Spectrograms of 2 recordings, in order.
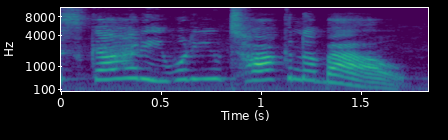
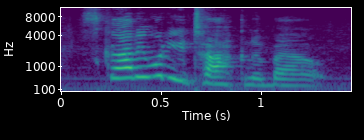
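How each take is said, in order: First: Incredulous. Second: Said in the usual way. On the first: Real, not acted. Speaker reacting to Scotty, high and incredulous. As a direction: scoff at him. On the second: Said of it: "You know".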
